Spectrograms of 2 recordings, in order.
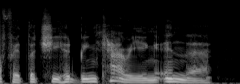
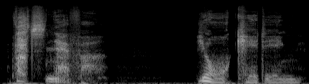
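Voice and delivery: soft and slow, lower, awed hush; whispered; 5 semitones lower, 6 dB quieter, slower than usual. A narrator's reading. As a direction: breathe it in disbelief. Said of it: "Ron whispered".

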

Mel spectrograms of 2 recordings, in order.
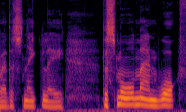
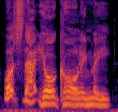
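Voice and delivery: put-on higher, louder, defiant old man; 4 semitones higher, 6 dB louder than usual. A narrator's reading. Old man challenging the stranger who named him, defiant. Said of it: "said Frank defiantly".

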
